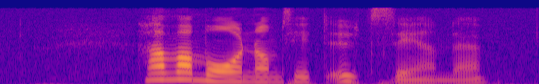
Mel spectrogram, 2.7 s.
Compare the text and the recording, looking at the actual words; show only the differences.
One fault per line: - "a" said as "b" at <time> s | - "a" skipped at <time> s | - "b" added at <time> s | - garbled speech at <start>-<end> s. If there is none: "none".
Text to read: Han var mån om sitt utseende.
none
